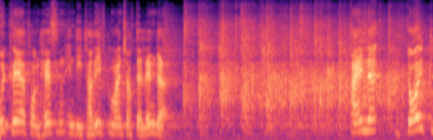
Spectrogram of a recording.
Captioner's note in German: Beifall AfD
